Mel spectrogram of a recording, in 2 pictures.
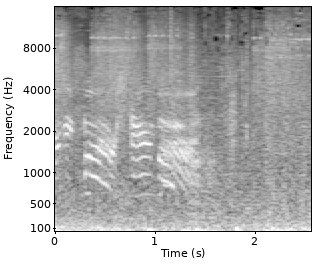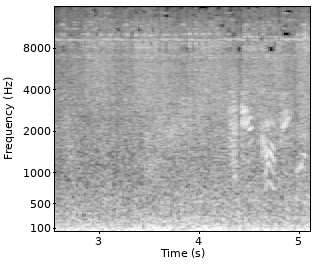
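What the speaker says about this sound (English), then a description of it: "We are also taking heavy fire." Heavy battle noise from Gears of War Ultimate, with continuous loud rumbling gunfire and explosions and game characters' voices breaking through in places.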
